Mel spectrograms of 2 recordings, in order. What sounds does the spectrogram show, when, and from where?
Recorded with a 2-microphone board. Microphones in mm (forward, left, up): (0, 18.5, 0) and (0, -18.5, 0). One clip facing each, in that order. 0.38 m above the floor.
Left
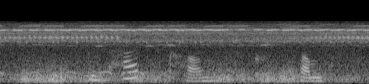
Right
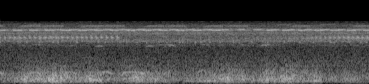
0.9 s a woman speaking: 80° left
